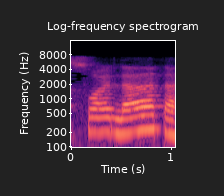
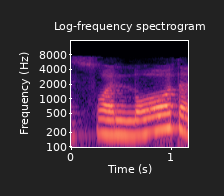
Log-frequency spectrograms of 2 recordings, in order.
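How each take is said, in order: First: The vowel after the L is an open 'a'. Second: The vowel after the L is a rounded 'o'. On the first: The speaker calls it right. "स्वलाता है" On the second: The speaker calls it wrong. "स्वलोता नहीं है"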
